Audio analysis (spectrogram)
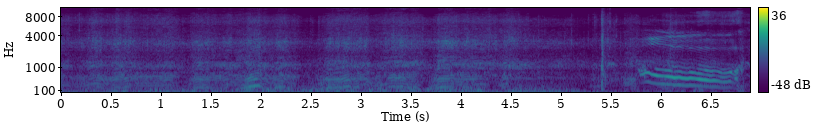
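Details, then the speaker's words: Dirt bike on single-track trail, engine revving over rough ground then one sharp hard clunk as the front end slams through its stroke; forks bottoming out, low on oil from long-leaking fork seals. "fork seals have been leaking for a while not much oil left in the forks and she just blew right through the stroke and he just bottomed out big time that's a proper bottom out people"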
